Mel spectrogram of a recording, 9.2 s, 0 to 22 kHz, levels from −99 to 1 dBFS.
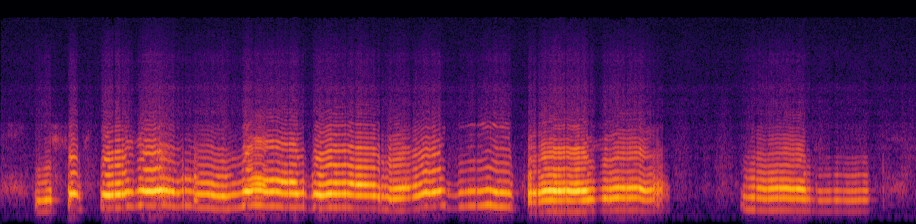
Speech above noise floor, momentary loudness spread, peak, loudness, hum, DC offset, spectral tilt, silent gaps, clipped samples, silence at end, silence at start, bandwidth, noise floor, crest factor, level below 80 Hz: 41 dB; 16 LU; -4 dBFS; -18 LUFS; none; under 0.1%; -6.5 dB/octave; none; under 0.1%; 0.5 s; 0.35 s; 6.4 kHz; -58 dBFS; 16 dB; -80 dBFS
